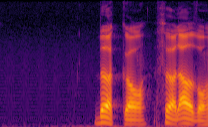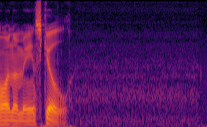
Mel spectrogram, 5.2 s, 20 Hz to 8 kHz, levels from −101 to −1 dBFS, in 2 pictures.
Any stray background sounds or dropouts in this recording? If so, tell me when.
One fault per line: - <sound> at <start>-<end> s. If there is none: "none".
none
